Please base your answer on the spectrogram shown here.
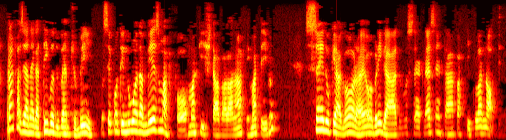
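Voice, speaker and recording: A man with a Brazilian Portuguese accent teaching an English lesson, explaining slowly and repeating phrases as he checks that the students follow. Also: fairly high pitch, lively intonation, highs cut off. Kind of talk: recorded classroom lesson.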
